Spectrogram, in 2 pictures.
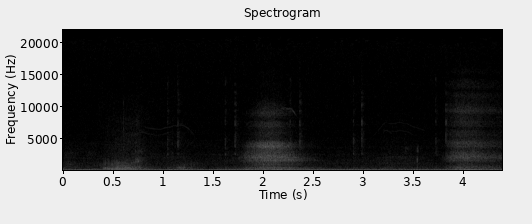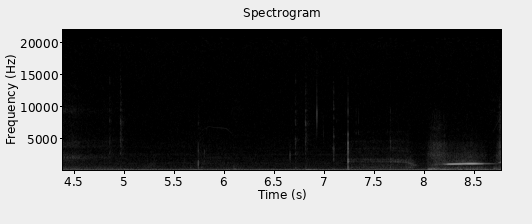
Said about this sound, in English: Hey, are you whistling?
